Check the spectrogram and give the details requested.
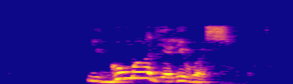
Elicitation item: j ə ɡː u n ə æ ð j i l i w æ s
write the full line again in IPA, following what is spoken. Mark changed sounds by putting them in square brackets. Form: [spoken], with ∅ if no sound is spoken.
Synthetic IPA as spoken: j ə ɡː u [m] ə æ ð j [æ] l i w æ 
